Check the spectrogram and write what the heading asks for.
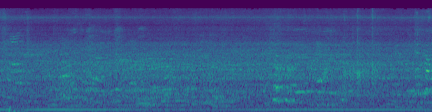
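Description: Indistinct chatter of other visitors in an indoor exhibit corridor over a steady low hum.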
